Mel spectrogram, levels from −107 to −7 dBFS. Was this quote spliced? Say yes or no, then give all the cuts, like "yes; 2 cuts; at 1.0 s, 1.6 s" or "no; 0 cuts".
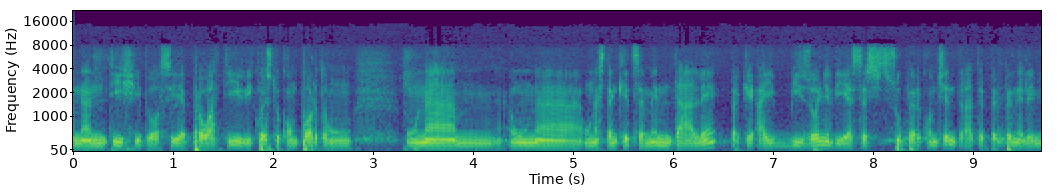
no; 0 cuts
